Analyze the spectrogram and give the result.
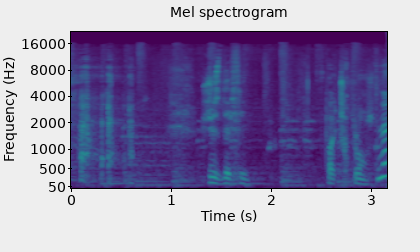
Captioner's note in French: rire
